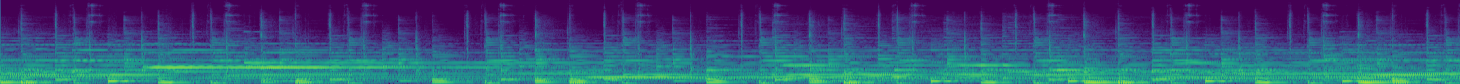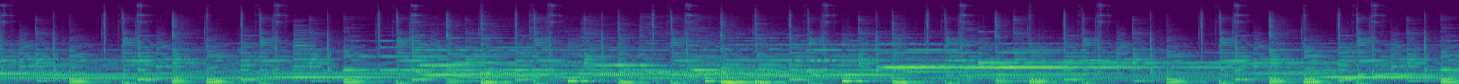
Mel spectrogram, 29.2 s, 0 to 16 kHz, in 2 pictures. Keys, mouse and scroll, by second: 0.2 g, 7.4 g, 18.7 e, 24.6 e.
